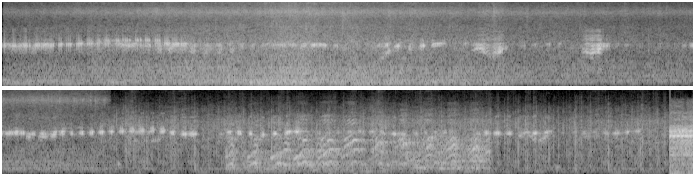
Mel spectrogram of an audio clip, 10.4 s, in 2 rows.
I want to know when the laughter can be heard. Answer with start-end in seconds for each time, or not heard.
6.8-8.8.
